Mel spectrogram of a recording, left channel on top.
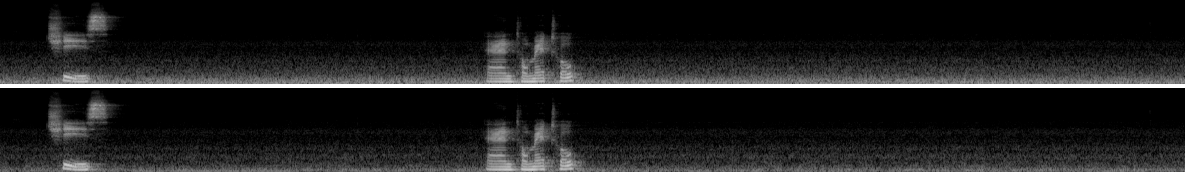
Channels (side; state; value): left; noise; rumble, 6 dB below the sound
